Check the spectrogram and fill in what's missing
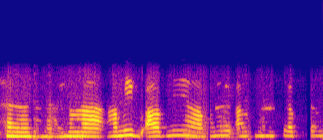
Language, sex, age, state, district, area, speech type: Bengali, female, 30-45, West Bengal, Purulia, urban, conversation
